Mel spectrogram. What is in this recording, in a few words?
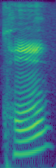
"konn9", taiwanese syllables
